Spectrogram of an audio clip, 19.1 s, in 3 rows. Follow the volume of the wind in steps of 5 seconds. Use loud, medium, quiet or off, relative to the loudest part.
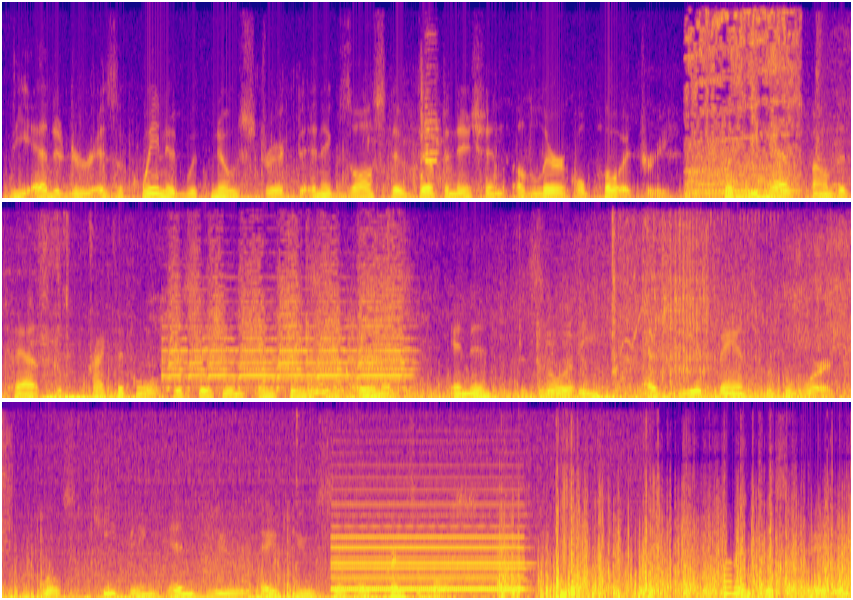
quiet, quiet, medium, loud.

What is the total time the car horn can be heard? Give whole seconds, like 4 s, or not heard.
4 s.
